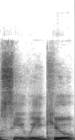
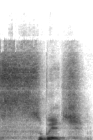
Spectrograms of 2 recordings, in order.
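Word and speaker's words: SIWIQ: So, everybody says, "Oh, seaweed Q." But if you pronounce it with the the in Chinese phonic, it just says switch. It literally just says switch.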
